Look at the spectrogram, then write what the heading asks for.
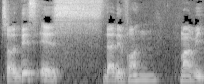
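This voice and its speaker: A man's voice over loud background noise. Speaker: mukbang vlogger. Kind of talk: casual vlog chat. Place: home room.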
